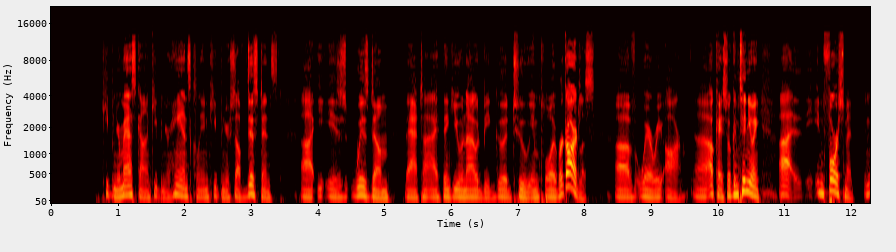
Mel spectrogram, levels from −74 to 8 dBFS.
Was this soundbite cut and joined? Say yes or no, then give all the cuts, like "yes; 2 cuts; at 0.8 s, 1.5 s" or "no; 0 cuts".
no; 0 cuts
